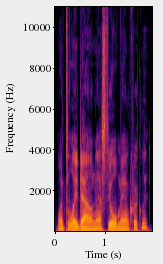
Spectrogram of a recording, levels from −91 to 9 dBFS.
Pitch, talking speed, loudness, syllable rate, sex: 140 Hz, 280 wpm, -15 LUFS, 6.2 syllables/s, male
